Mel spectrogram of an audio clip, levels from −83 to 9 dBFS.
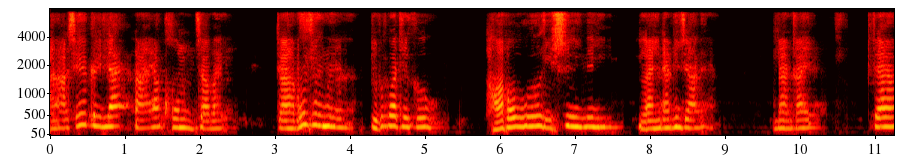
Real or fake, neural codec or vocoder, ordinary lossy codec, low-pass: fake; codec, 16 kHz in and 24 kHz out, 0.6 kbps, FireRedTTS-2 codec; AAC, 48 kbps; 7.2 kHz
